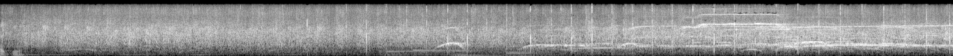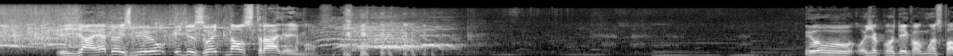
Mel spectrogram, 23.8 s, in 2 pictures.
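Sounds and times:
speech: 0.0s - 0.4s, 12.7s - 17.3s, 22.0s - 23.8s
audience applause: 0.0s - 17.8s
laughter: 16.0s - 17.6s.

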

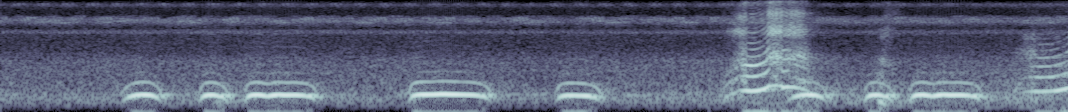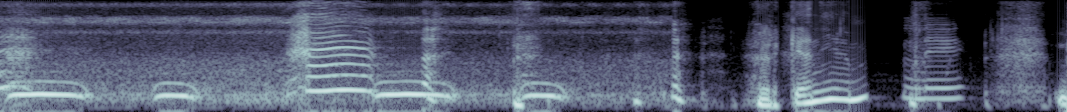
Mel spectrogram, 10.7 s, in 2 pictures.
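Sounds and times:
great horned owl Bubo virginianus hooting: 0.6s - 8.5s
speech: 0.6s - 10.6s.

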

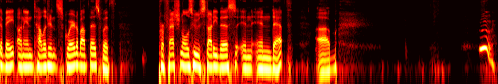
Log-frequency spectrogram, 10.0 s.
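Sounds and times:
speech: 0.0s - 2.5s, 3.2s - 7.1s, 9.6s - 9.9s
person yawning: 9.5s - 9.9s.

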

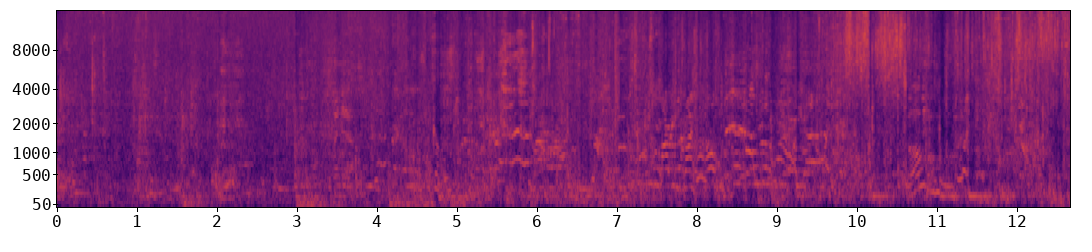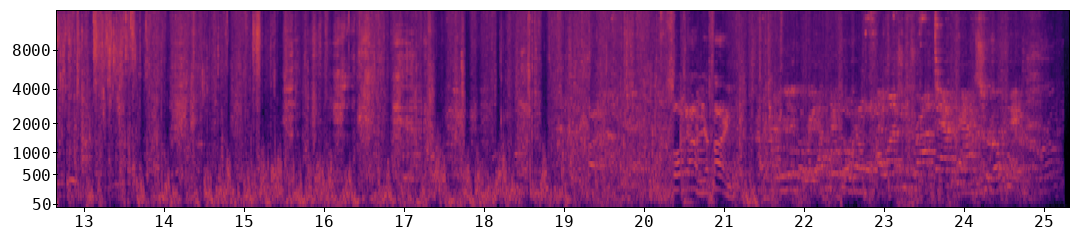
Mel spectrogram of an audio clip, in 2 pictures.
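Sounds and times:
students scrambling out through a window: 0.0s - 25.3s
laughter: 3.4s - 13.9s, 15.8s - 20.4s.

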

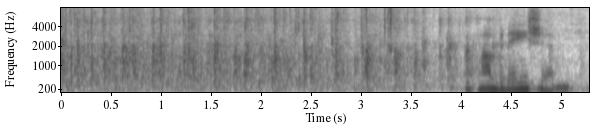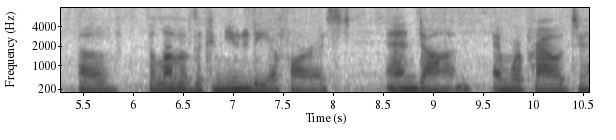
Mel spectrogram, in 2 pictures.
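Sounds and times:
audience applause welcoming speakers at a Bank of Forest event: 0.0s - 4.5s
speech: 4.2s - 10.5s.

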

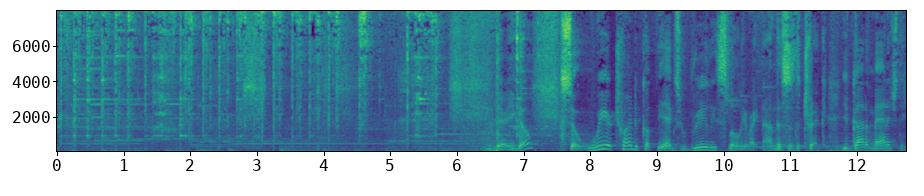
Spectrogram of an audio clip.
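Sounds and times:
utensil scraping and clicking against metal pan: 0.0s - 7.6s
speech: 6.5s - 12.7s.

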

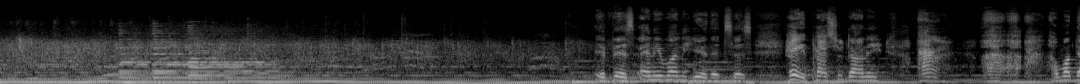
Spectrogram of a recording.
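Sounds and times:
audience clapping hands: 0.0s - 7.0s
speech: 6.0s - 10.7s.

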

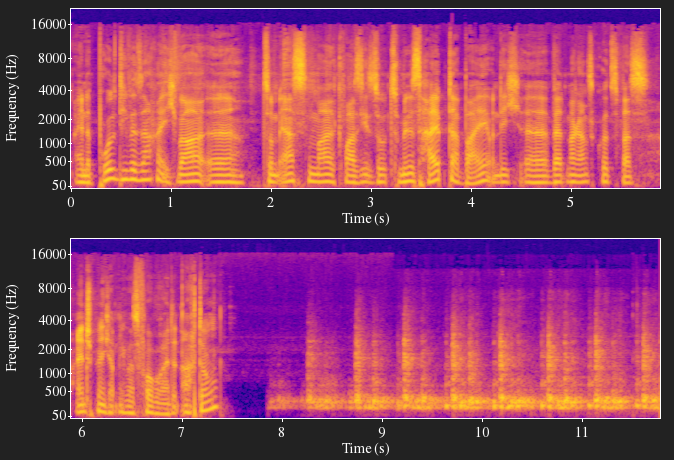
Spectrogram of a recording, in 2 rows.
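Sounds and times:
speech: 0.0s - 8.0s
fetal heartbeat recorded by ultrasound Doppler: 7.9s - 11.7s.

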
